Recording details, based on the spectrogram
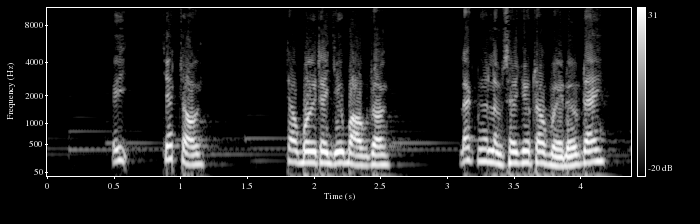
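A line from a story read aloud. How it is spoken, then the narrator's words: Sudden child's shout. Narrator (Vietnamese): Bất chợt bé nhỏ hét lên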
